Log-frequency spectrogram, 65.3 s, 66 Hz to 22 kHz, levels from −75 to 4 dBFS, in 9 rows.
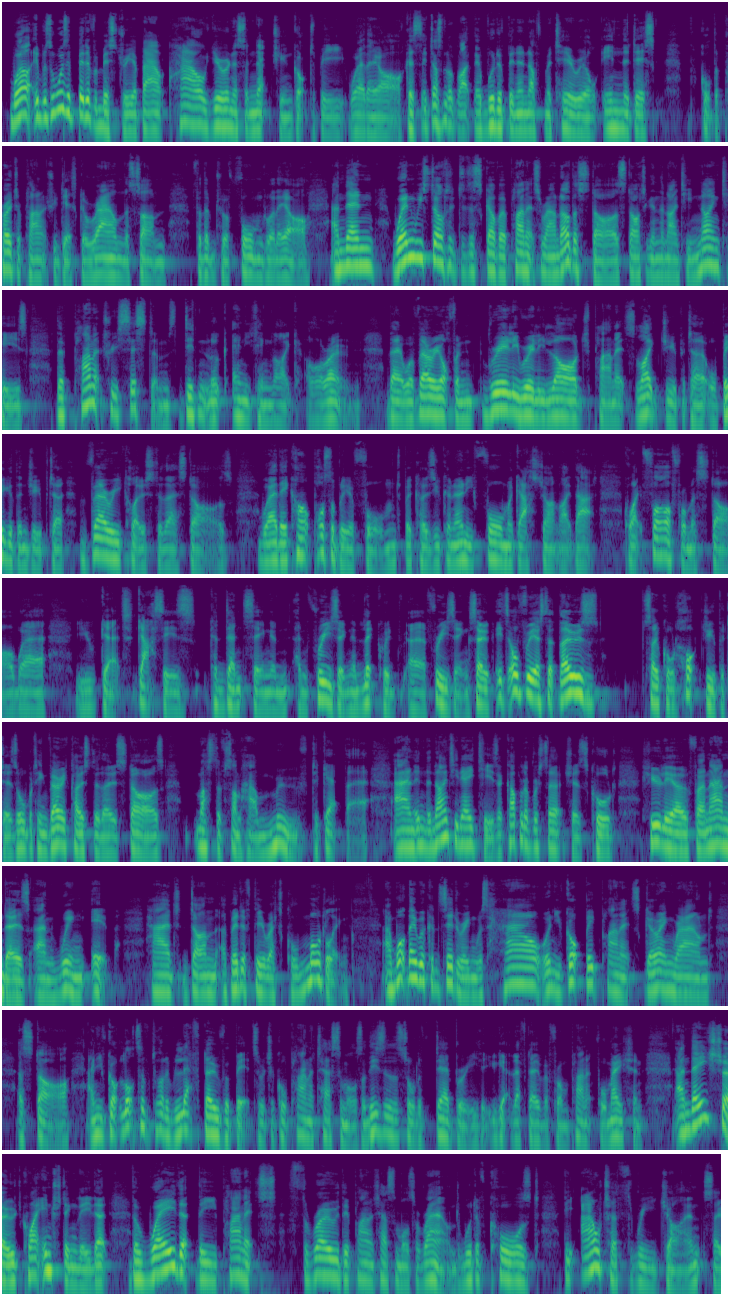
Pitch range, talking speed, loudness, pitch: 100-140 Hz, 215 wpm, -21 LUFS, 115 Hz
